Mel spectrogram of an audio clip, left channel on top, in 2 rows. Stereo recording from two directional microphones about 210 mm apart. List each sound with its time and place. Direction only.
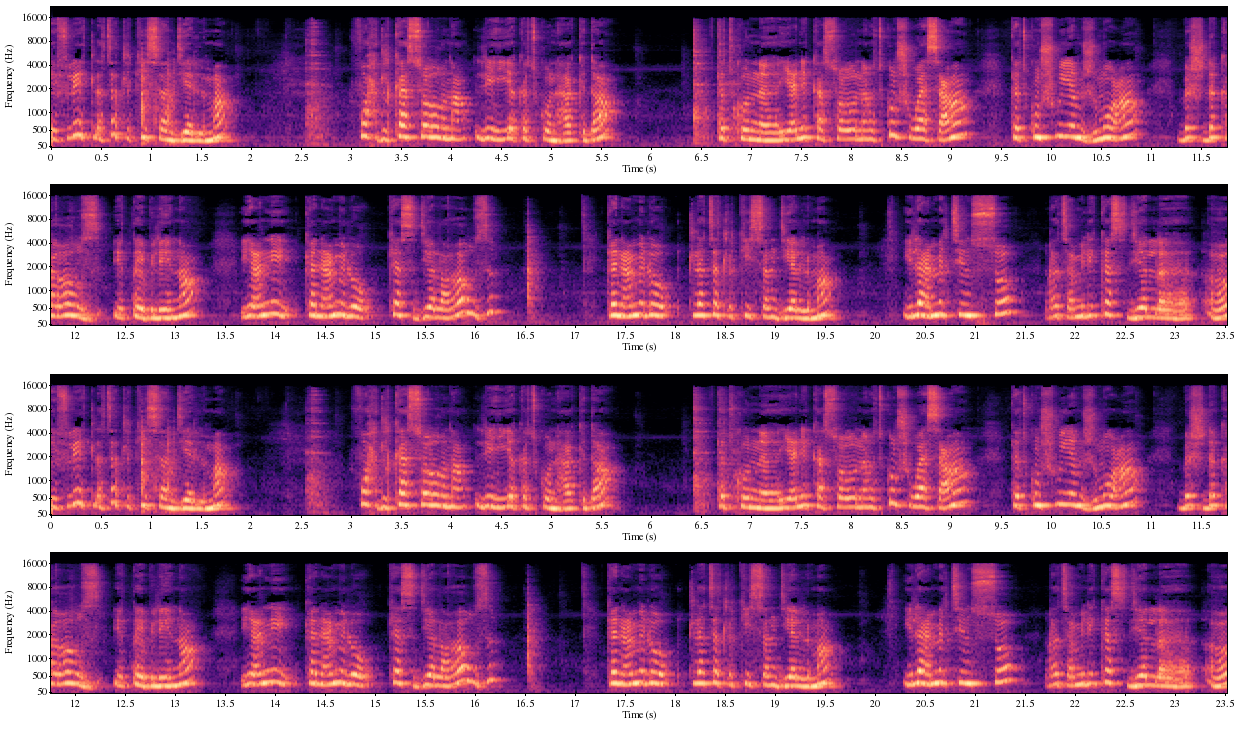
0.0 s a woman's voice: 10° left (ahead or behind)
3.1 s a woman's voice: 10° left (ahead or behind)
6.6 s a woman's voice: 20° left (ahead or behind)
17.3 s a woman's voice: 15° left (ahead or behind)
